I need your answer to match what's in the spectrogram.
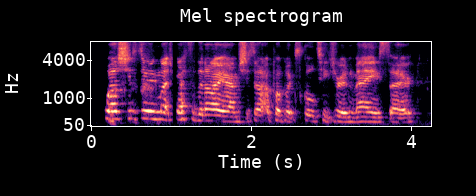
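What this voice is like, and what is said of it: English accent. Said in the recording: “She's from England, if you can't tell by the accent.”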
